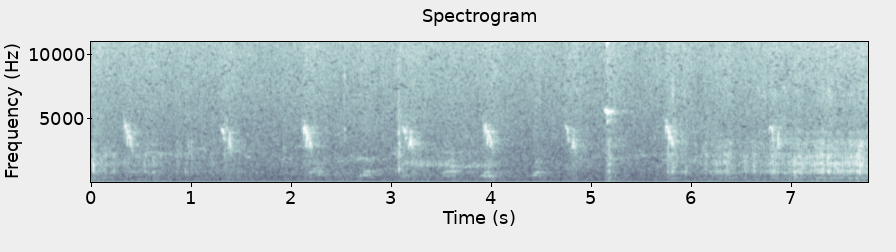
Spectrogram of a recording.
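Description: Near-quiet background with a bird repeating a short, faint, falling chirp about once a second.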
